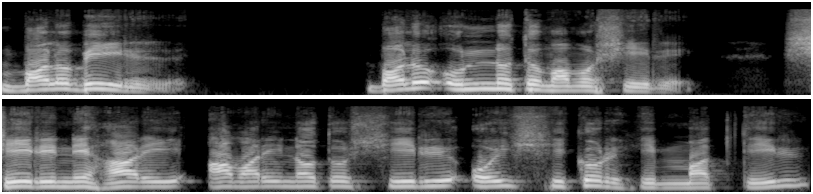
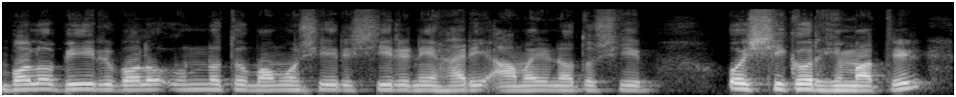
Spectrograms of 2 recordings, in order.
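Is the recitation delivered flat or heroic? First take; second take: heroic; flat. First: It is recited in a rousing, heroic manner. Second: It is recited flatly, without rousing energy. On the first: It inspires and encourages the listener. The speaker calls it right. "আমাদেরকে বীর রসে বলবো আমরা" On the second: It does not inspire or encourage anyone. The speaker calls it wrong. "তাহলে কিন্তু উৎসাহ হচ্ছে না"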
